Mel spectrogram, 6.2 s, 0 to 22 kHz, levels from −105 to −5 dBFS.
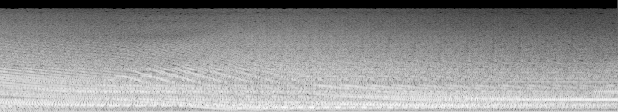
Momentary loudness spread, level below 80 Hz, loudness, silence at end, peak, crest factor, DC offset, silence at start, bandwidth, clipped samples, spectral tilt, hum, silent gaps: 1 LU; -34 dBFS; -10 LUFS; 0 s; -2 dBFS; 10 dB; 5%; 0 s; 16 kHz; under 0.1%; -6.5 dB/octave; none; none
